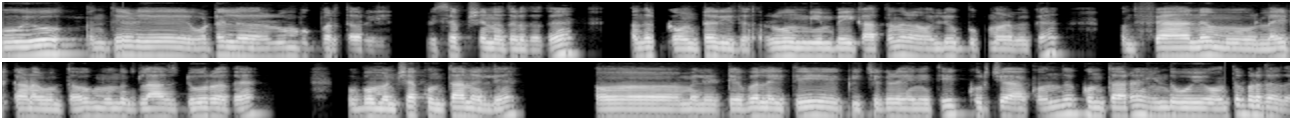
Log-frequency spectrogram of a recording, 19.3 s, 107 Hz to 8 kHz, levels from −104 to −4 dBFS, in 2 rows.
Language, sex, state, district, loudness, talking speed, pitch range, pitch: Kannada, male, Karnataka, Dharwad, -22 LUFS, 150 wpm, 110-125 Hz, 115 Hz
